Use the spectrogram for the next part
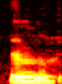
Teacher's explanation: The O sound is held much longer.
